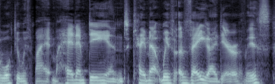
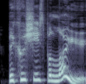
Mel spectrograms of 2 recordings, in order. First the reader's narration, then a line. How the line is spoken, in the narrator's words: Joe exclaimed, his face red from too much alcohol and spittle flying out of his mouth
